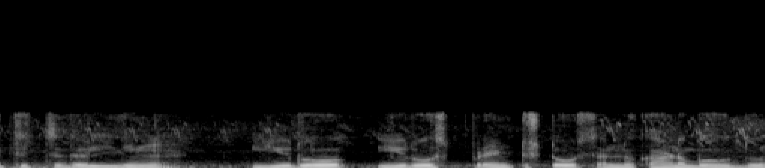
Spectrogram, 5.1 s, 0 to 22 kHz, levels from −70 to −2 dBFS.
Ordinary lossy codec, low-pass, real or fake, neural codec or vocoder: none; 7.2 kHz; real; none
